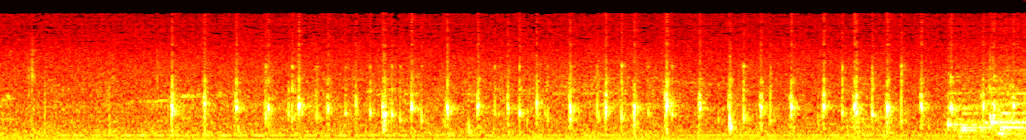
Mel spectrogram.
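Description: Hooves of ridden horses clip-clopping along a dirt track in an uneven beat of several steps a second, starting about two seconds in, over a steady low hum. Music comes in near the end.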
